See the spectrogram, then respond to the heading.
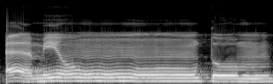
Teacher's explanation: নুন সাকিনের পরে ইকফার 15টি হরফের ভিতরে একটি হরফ তা আসছে, এই কারণে এই নুন সাকিনকে নাকের ভিতরে লুকাইয়া গুন্নার সহিত পড়ব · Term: ইকফা গুন্না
